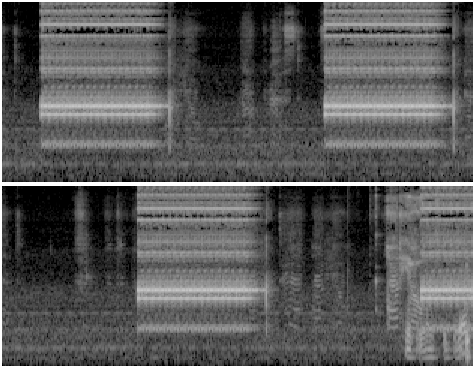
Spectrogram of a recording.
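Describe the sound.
A phone ringing on speakerphone during a call test: three long, bright electronic ring bursts, evenly spaced with quiet gaps between, and a short burst of other noise at the very end.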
